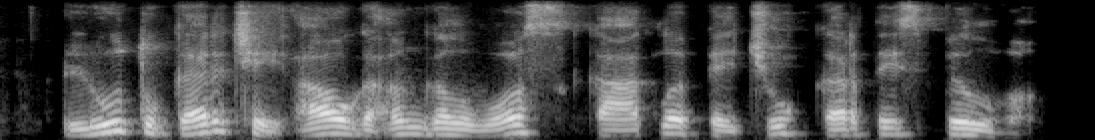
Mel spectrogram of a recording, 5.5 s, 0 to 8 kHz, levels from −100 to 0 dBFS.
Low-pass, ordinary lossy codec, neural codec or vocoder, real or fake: 7.2 kHz; Opus, 32 kbps; none; real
